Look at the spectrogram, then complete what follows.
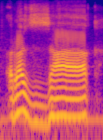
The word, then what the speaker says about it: Razzaq: Ya Razzaq, jangan ya Razzaq. Ya Razzaq, fa'alun. Jangan Razzaq.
